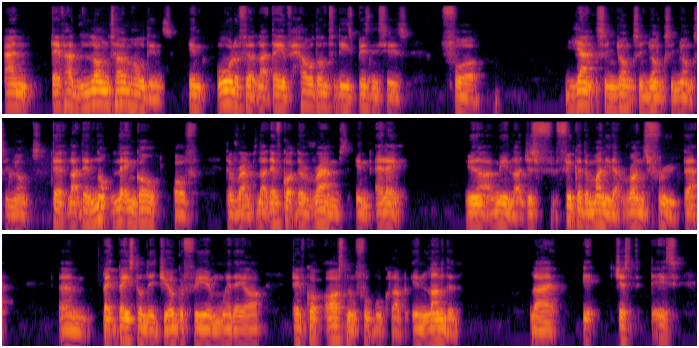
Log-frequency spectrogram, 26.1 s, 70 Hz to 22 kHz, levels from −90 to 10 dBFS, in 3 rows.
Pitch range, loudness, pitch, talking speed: 85-100 Hz, -22 LUFS, 95 Hz, 175 wpm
